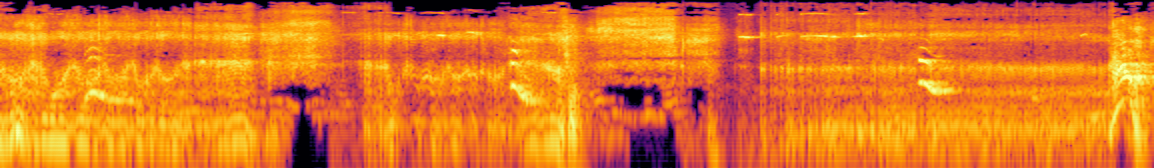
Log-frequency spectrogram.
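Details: Angry chihuahua growling steadily with a harsh, buzzy snarl that rises into sharp yips and whines, the rumble holding for several seconds between breaks; a person's voice is faintly heard.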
